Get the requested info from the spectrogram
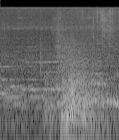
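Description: A distant firecracker boom: a low rumble that swells and fades in the second half, over faint background music.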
